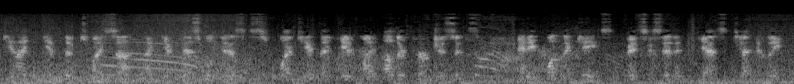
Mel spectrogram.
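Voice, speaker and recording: A man's voice: fairly high pitch, wildly swooping pitch, brisk, distant mic, heavy background noise. A man giving opinionated commentary on video games. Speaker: gaming commentator.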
